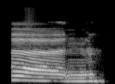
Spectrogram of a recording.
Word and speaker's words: earn: no this one okay earn earn right notice the pronunciation like learn earn to earn money okay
